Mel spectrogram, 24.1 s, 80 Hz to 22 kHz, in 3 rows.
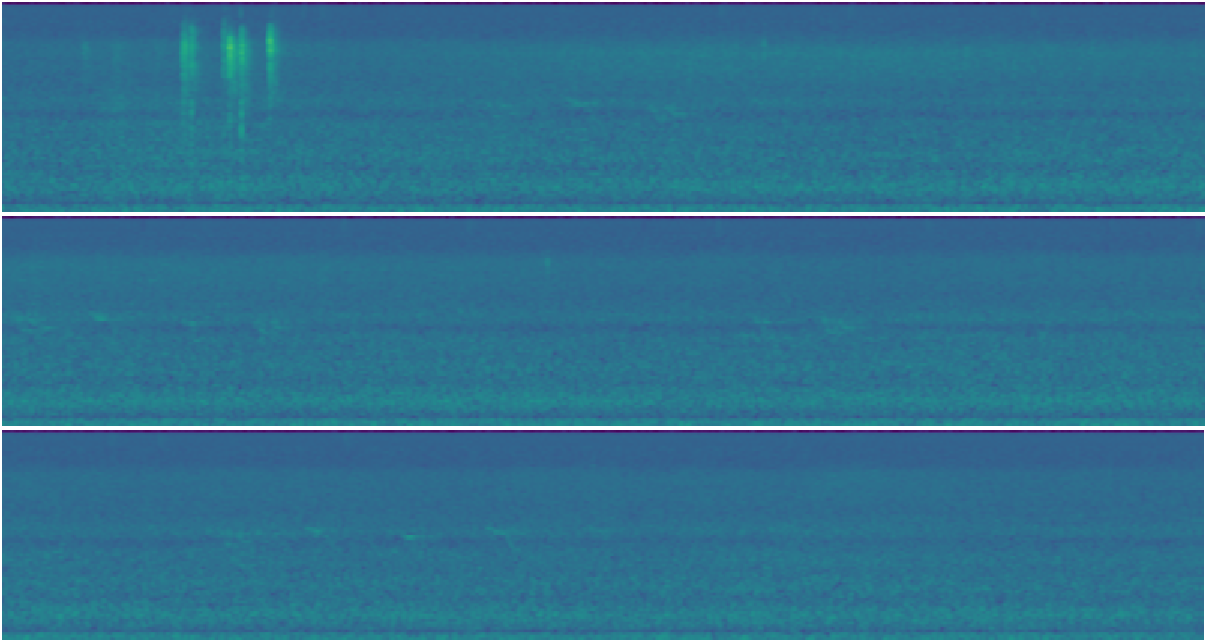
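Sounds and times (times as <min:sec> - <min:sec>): quick sharp clicks: 0:01.2 - 0:02.0.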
